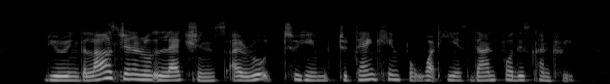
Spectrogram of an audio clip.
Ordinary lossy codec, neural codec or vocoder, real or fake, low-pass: none; none; real; none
